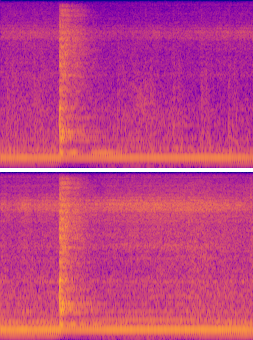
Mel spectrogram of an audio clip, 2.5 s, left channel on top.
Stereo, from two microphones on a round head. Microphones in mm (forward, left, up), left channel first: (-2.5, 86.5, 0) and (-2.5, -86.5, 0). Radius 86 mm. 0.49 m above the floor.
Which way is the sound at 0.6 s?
5° right (ahead or behind).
